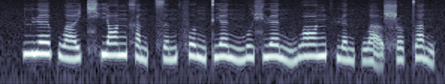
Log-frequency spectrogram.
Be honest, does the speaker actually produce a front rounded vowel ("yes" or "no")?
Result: no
